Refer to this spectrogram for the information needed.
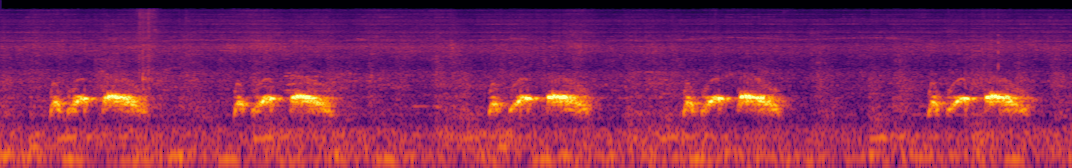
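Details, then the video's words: Tekukur, the spotted dove, giving mellow cooing phrases, each a short rising then falling hoot sequence, repeated about every two seconds against a low steady hum. "TEKUKUR SUARA FULL BASS"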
